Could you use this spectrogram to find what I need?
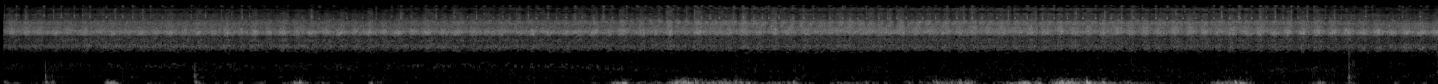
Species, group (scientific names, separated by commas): Cicada orni, Cicadidae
